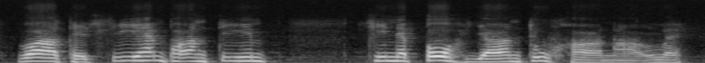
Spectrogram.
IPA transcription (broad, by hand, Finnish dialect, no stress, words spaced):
ʋɑːtes siːhem pɑntiːm sinːep pohjɑːn tuhˑɑːn ɑlːe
